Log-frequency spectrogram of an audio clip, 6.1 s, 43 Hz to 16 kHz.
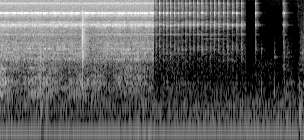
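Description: Wahoo KICKR V5 direct-drive smart trainer coasting after a sprint, with the rider no longer pedalling. Its flywheel whirrs with a high whine for about three seconds, then the freehub pawls on the trainer's cassette click rapidly, slowing and dying away as it spins down.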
